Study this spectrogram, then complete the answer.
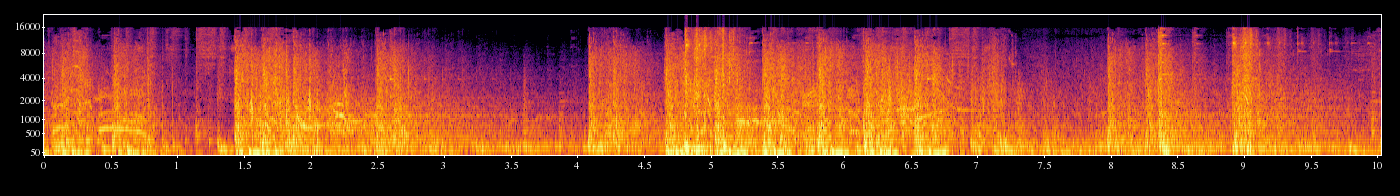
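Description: Gunshots crack repeatedly with a ringing echo.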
